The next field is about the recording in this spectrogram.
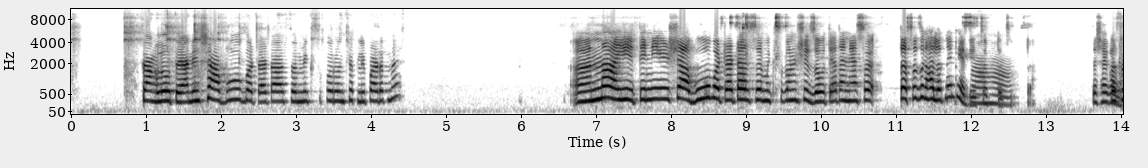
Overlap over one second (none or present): none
